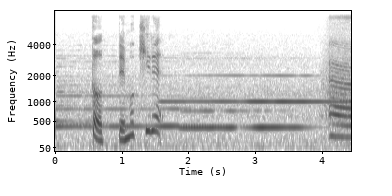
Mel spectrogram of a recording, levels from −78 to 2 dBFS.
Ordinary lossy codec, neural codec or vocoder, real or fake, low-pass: none; none; real; 7.2 kHz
